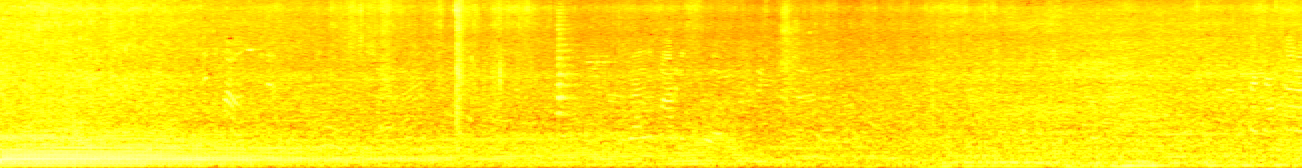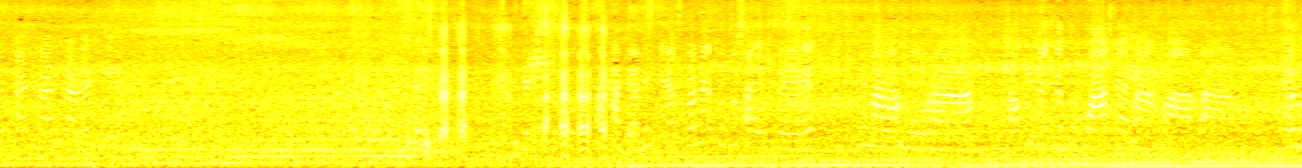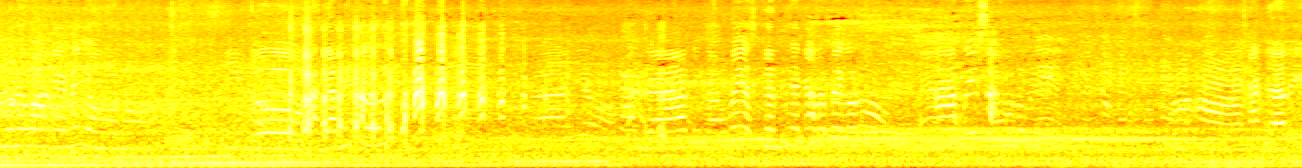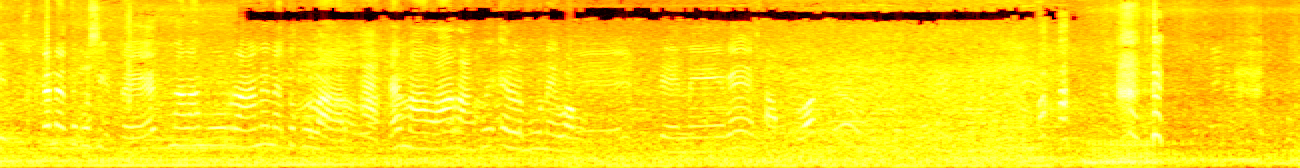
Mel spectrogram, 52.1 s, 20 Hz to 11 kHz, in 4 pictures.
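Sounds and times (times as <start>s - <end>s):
road traffic engine drone: 0.0s - 52.0s
women talking: 2.1s - 4.2s, 6.2s - 7.8s, 12.2s - 14.5s, 16.3s - 52.0s.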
